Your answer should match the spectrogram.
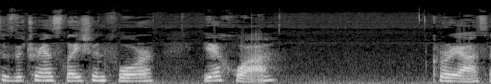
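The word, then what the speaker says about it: κύριος: Kurios, actually, is how you pronounce it.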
